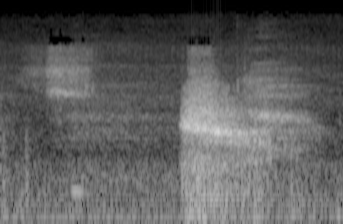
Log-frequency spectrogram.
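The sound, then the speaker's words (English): A deep breath in and out during a stress-relief tapping exercise. A faint, short inhale is followed by a longer, louder, breathy exhale. “Take a deep breath.”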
